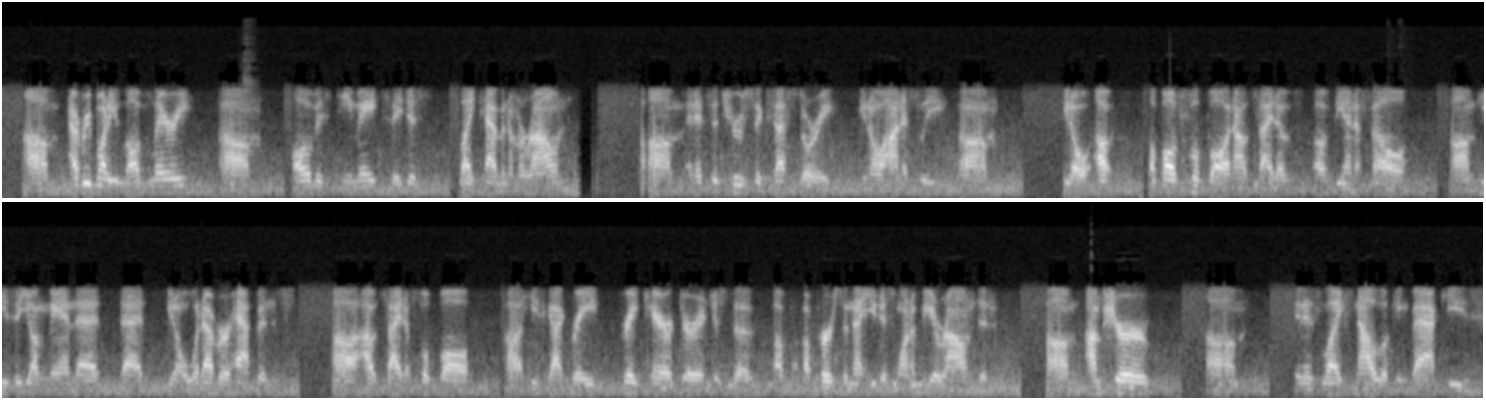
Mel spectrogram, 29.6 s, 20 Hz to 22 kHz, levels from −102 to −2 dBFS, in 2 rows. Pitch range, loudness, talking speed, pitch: 100-145 Hz, -21 LUFS, 165 wpm, 110 Hz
